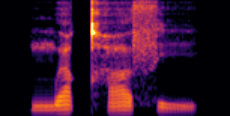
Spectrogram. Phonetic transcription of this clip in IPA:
m ə qʰ ʌ s i

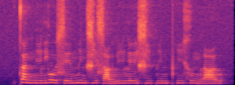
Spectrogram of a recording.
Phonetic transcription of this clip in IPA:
t̪ a˥˨ n n̪ i˨˩ l j o˥˨ ʊ̯ s e˨˦ ɪ̯ m i˥˨ n ɕ i˥˨ s ɑ˨˩ ʊ̯ l i˨˦ l e˥˨ ɪ̯ ɕ i˦ p i˨˦ n pʰ i˦ x ʊ˥˨ ŋ l ɑ˨˦ ʊ̯

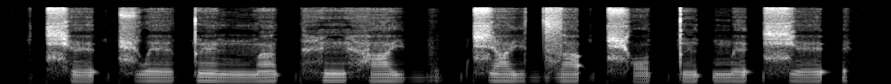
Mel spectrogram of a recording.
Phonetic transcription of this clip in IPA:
t͡ɕʰ e˨ ʔ t͡ɕ w e˧ t̪ ẽ˥˧ n n̪ ã˦ t̚ h ĩ˦ h a˦ j b u˦ p̚ t͡ɕ a˦ j d͡z a˦ ʔ t͡ɕʰ ɔ˨ t̚ t̪ ĩ˦ p̚ m e˦ ʔ ɕ e˦ ʔ

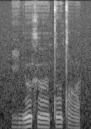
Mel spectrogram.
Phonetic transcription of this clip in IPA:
ɦ i ɾ ɐ̃ x ãː t ɐ̃ tˤ a

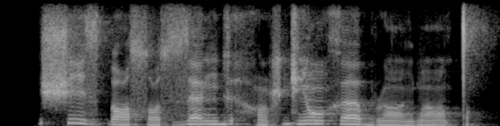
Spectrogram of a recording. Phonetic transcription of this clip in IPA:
ʃ i˦˨ z ɗ ɒ˨ sˤ u˨ s z ɛ˦ ŋ ɡ ɪ˦ h ɔ̃˨ ʂ d͡ʑ ɔ̃˦ x ɜ˦˨ b ɹ ɑ̃˨ ɡ͡b ɑ̃˦ tˤ

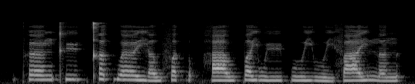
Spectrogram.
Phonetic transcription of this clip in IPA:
pʰ œː˧ ŋ kʰ yː˧ k̚ t̪ʰ ɐ˥ k̚ w œː˧ j ɐ˨˧ w f ɐ˥ k̚ ɐ˧ p̚ h aː˧ w p ɐ˧ j w yː˨ p uː˨ j uː˨˩ j f aː˨˧ j n̪ ɐ˥ n

